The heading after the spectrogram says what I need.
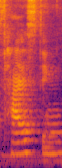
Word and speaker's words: Fisting: Das heißt, wenn irgendwer euch was von Fisting oder Feisting teilweise ausgesprochen oder Fisten erzählt, dann könnt ihr davon ausgehen, dass die Person in irgendeiner Weise Pornoerfahrung, also meistens Pornoschauerfahrung hat.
